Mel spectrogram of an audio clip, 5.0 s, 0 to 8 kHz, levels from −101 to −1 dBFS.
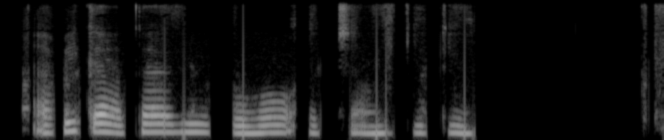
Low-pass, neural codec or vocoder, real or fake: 7.2 kHz; none; real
